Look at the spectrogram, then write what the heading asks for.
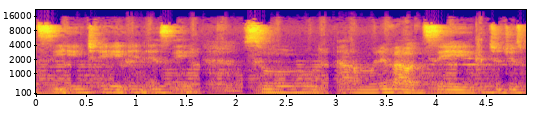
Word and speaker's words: Chansa: joke to people, because my name is Chansa, like it's spelled Chansa.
